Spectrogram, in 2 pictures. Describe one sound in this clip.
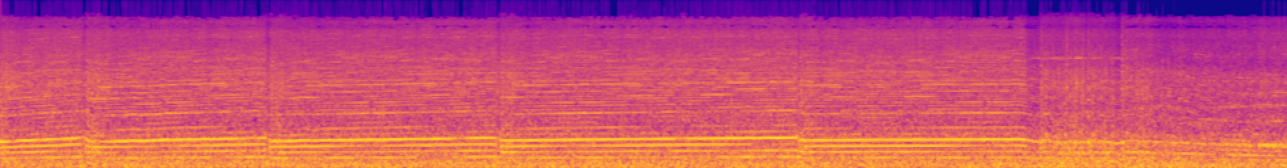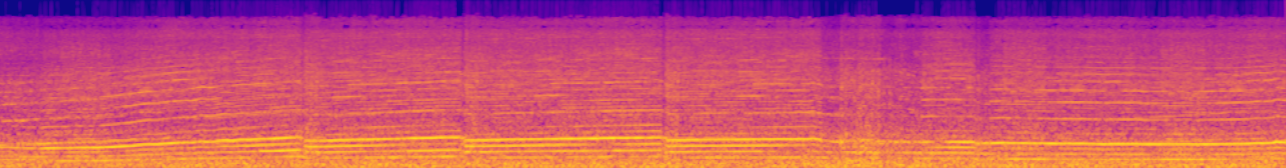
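A racing car engine screams at high revs, shifting up through the gears in steps.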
